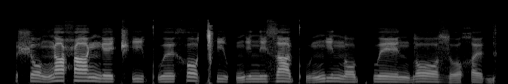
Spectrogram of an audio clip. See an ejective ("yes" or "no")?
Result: yes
